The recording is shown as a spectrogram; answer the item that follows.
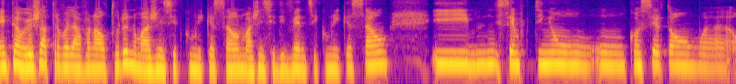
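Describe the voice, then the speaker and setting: A somewhat breathy woman talks at a very fast pace with ordinary pitch variation. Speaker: TV presenter and online magazine journalist. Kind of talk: radio interview. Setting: radio studio. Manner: talkative, fast.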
